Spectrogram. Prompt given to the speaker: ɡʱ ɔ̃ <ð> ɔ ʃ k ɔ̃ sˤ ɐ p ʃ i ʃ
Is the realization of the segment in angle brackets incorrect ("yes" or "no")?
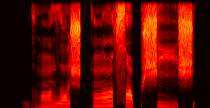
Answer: no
